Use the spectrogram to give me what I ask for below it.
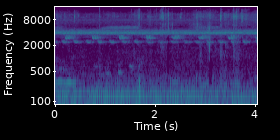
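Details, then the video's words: A cricket sings in a continuous shrill trill on one high note, backed by softer rhythmic pulsed chirps, with low rumbling background noise. "Cricket sound effect(cricket sound)"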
